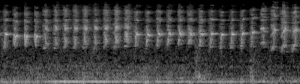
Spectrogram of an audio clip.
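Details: Bait sound of a fighter-type lovebird singing a long ngekek: quick, sharp, buzzy pulses in a steady run, roughly seven per second, over a faint whistled line and low background hum.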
